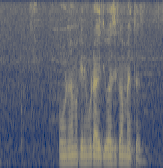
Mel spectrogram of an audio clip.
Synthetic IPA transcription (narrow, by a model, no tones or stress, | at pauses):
oːnaːməkenekuʈəajt̪iʋaːs̬ikamːɛt̪ːə̰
